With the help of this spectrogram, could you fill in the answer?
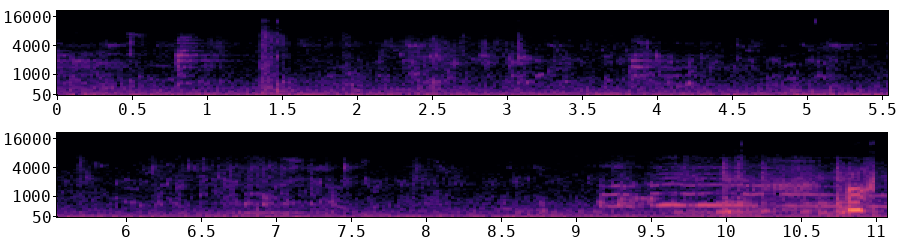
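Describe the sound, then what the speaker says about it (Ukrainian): Faint birdsong chirps drift through quiet outdoor air at sunrise on a foggy morning, and a rooster crows more clearly near the end. "пташки виспівують"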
